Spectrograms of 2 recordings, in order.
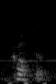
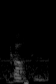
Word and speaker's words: cotton: process in spoken English here's the word cotton again we show it with a raise because there is the possibility of saying coton although the recommended pronunciation is without that vow thus cotton cotton so going straight from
